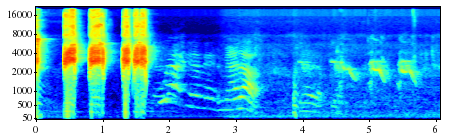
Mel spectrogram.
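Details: Black francolin calling: four loud, harsh, grating notes in a quick phrase, two paired bursts in about a second. Softer, thin whistled chirps from other birds follow, with a low background hum.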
